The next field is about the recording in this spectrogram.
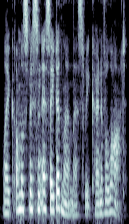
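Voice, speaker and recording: A woman's voice: low voice, expressive, quick pace, gravelly, slightly rough, exaggerated voice. A woman voicing a brash, impatient young woman who jokes and pleads eagerly. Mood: impatient pleading. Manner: loud, eager, wheedling.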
